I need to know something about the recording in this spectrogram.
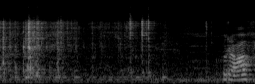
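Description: Crisp fries tumble out of a crinkling plastic bag onto a plate.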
